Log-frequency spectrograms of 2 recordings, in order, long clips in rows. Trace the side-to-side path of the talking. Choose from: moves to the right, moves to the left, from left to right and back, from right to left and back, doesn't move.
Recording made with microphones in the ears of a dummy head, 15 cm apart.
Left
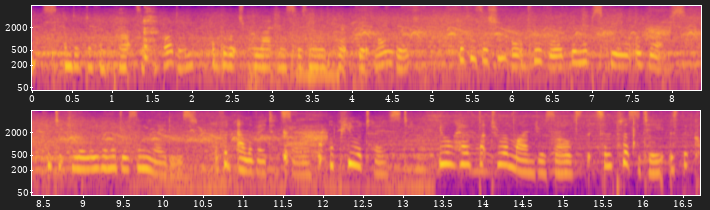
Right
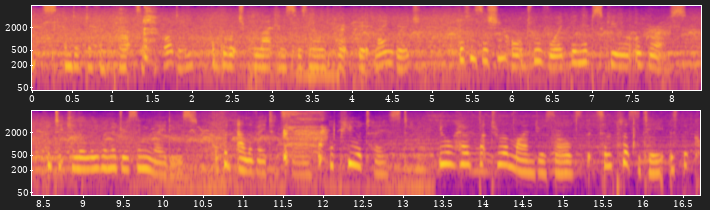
moves to the left.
